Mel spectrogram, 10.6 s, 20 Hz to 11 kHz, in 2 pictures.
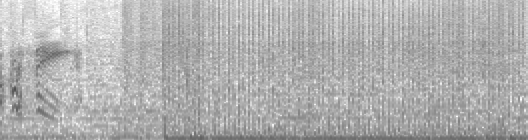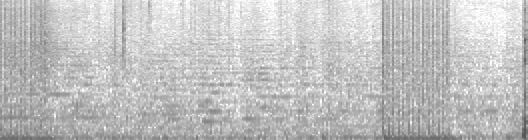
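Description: The EXO-45 Patriot exosuit in Helldivers 2 fires its guns in dense, rapid bursts: a long sustained volley of heavy automatic fire, a pause with quieter rumble, then another short burst near the end.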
